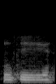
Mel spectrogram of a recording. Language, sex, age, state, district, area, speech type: Hindi, male, 18-30, Bihar, Samastipur, urban, conversation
